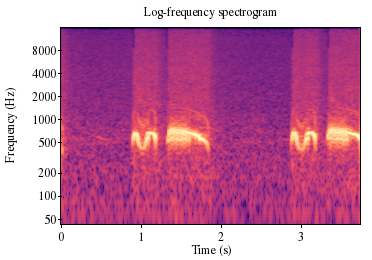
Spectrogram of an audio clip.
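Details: Spotted dove used as a decoy for trapping, giving its long calling: two phrases, each a quick wavering double coo followed by a long, slurred, falling coo, about two seconds apart. Quiet background.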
